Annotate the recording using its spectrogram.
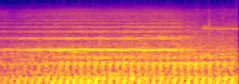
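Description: Motorcycle engine running as the bike moves off, the sound building up over the first second, with a steady high whine over the engine's low pulsing.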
